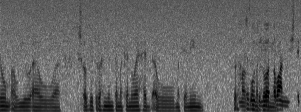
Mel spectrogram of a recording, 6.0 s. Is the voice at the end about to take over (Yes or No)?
Yes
